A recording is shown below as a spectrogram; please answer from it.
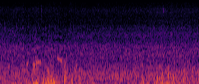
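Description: Strong wind gusts buffet the microphone outdoors beside water, with waves or surf rumbling underneath; a louder rushing swell peaks early, then a steady blustery roar continues throughout.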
